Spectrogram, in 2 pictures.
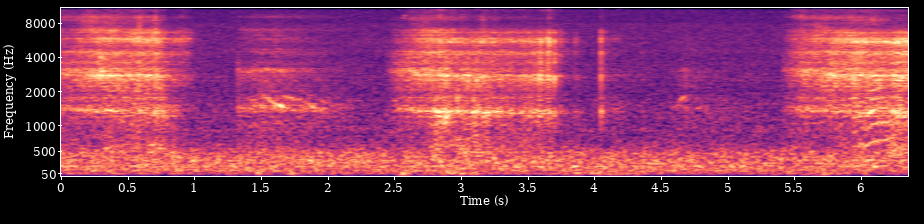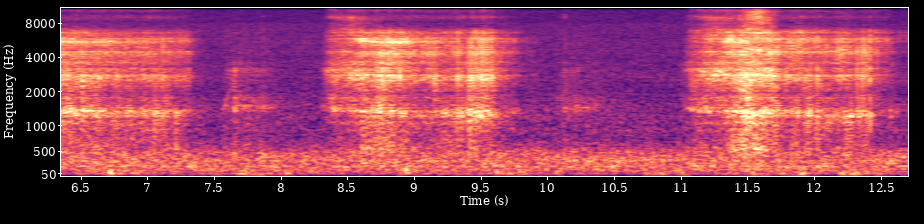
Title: #9 Watch me sleep😪tight again;😴Loud THICC Snoring💤 rem Lucid ASMR Whitenoise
